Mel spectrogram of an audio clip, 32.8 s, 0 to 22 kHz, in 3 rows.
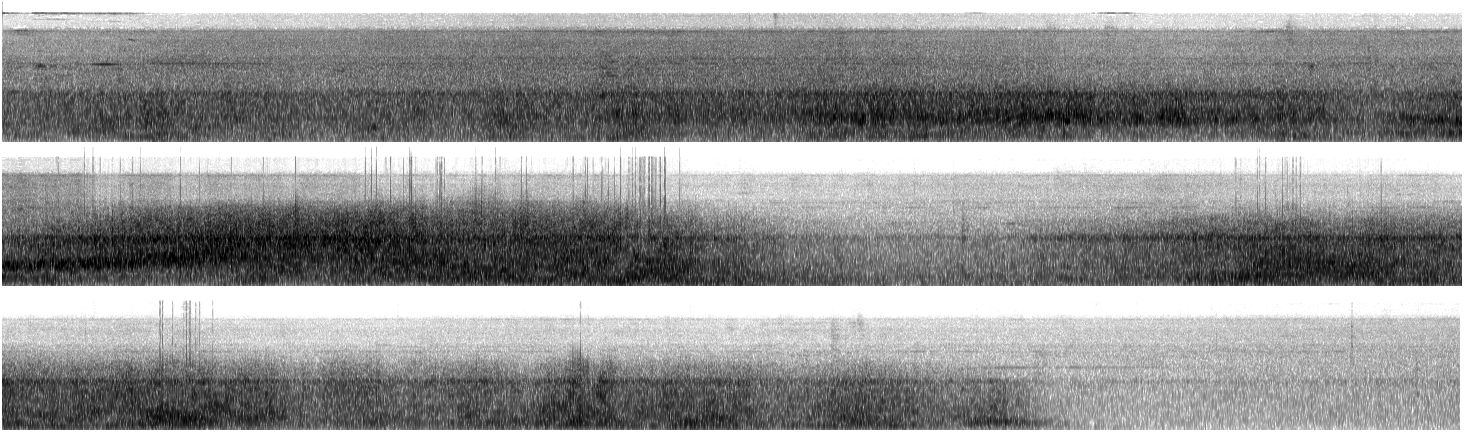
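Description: Jet roar of the JF-17 Thunder's single Klimov RD-93 turbofan as the fighter flies display manoeuvres overhead. It swells to its loudest about halfway through, eases briefly, then builds again.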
